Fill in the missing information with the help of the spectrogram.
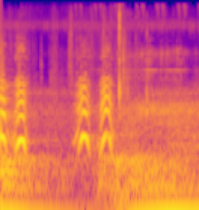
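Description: A chained wolfdog barks furiously at its master, letting out about four loud, strained barks in uneven bursts with short pauses between them, and no one speaks.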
